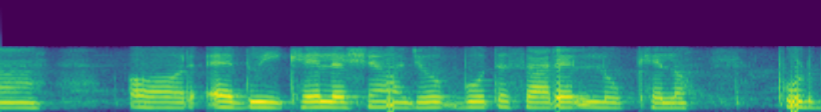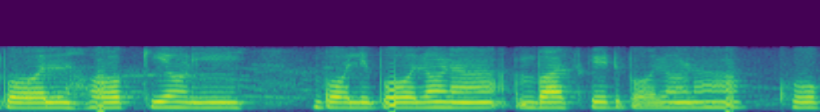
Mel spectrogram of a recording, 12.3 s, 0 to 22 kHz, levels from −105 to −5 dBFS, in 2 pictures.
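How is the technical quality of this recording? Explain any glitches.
The recording has clear technical faults: narrowband Bluetooth codec damage throughout, plus six short buzzy glitches.

The Bluetooth CVSD headset codec shapes the whole clip. Sound is confined to roughly 250 Hz to 3.5 kHz. Sibilants turn scratchy, and a granular hiss sits under the speech, consistent with one-bit 64 kHz delta coding whose adaptive step lags loud high content. That hiss and slope distortion set it apart from plain bandlimiting.

The second fault is a Bluetooth headset packet repeated. It strikes at 2.90–2.96 s (just after "दुई खेल एशे"), 4.17–4.21 s, 5.93–5.98 s, 6.89–6.94 s, 9.07–9.12 s and 11.60–11.65 s. Lost packets were refilled by re-decoding the previous packet, and the 3.75 ms repeats produce a brief buzz near 267 Hz. Its steady pitched drone distinguishes it from a dropout's silence.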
